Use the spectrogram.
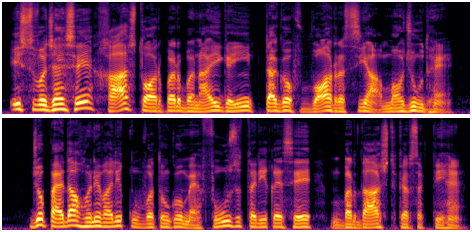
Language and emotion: Urdu, neutral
